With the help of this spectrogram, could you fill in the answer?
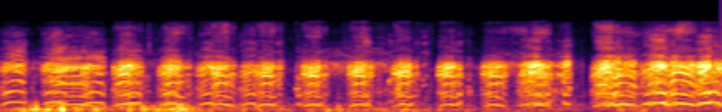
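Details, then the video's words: Several ducks in their natural setting give loud, nasal quacks in rapid overlapping series, roughly three per second, the calls rising and falling in pitch with a few short pauses between bursts. "Sonido de Patos"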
